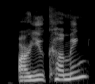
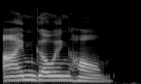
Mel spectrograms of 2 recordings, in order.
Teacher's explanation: Questions typically rise at the end. Are you coming? While statements fall.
